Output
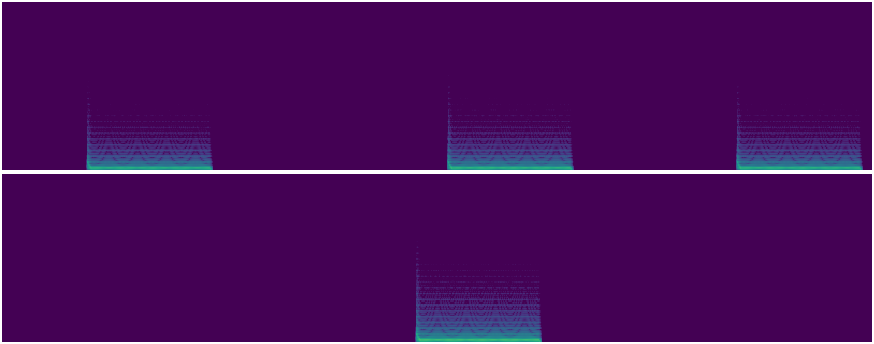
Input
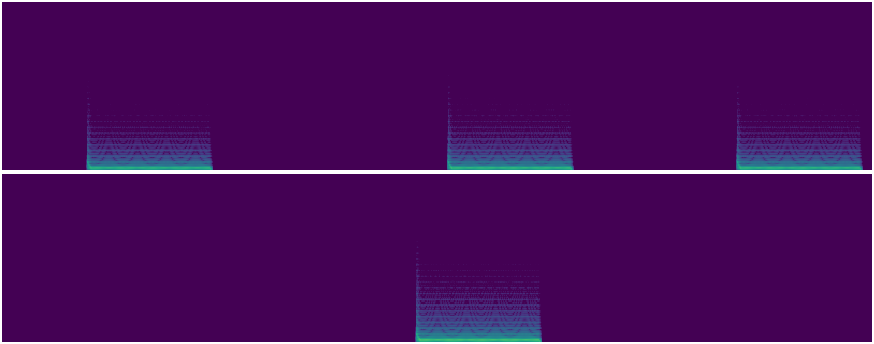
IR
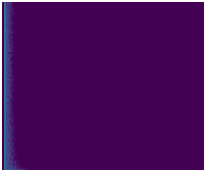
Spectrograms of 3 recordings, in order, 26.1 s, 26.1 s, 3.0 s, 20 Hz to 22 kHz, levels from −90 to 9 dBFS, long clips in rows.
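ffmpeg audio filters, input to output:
-af "lowshelf=frequency=220:gain=-3.5"

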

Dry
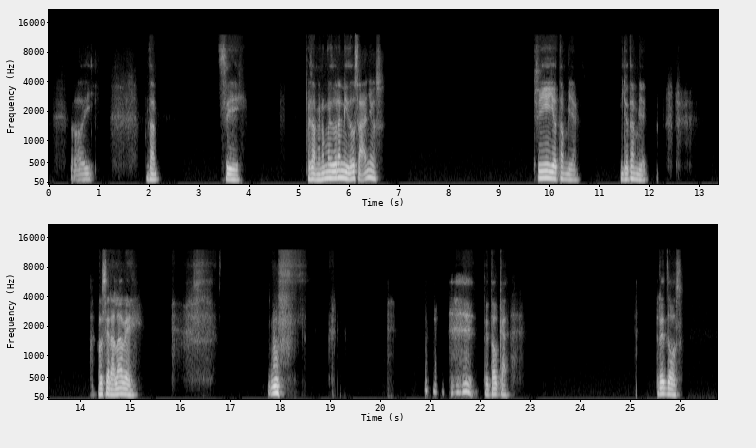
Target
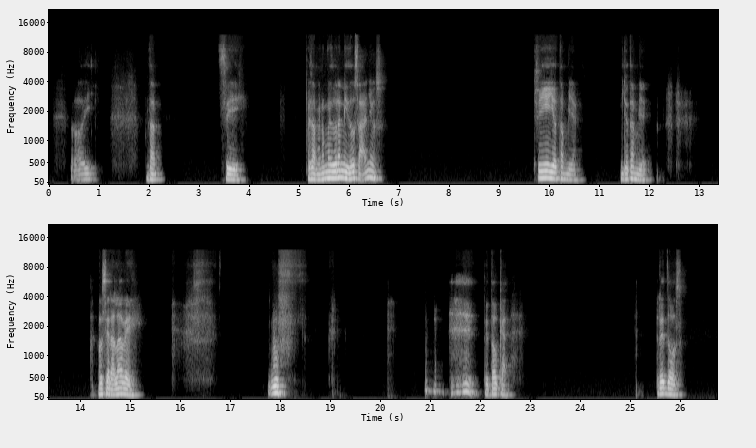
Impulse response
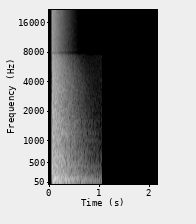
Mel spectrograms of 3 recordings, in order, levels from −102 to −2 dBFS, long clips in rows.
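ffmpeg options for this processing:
-filter_complex "[0:a]asplit=2[link_01][link_02];[link_02]equalizer=frequency=5600:width=1.5:gain=7.5[link_03];[1:a]atrim=start_sample=2205,afade=type=out:start_time=0.22:duration=0.01,atrim=end_sample=10143,asetrate=52920,aresample=44100[link_04];[link_03][link_04]afir=irnorm=-1:irlink=0,volume=-44dB[link_05];[link_01][link_05]amix=inputs=2:normalize=0,volume=-1.5dB"

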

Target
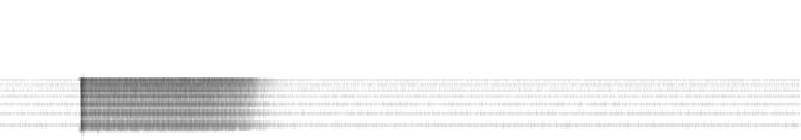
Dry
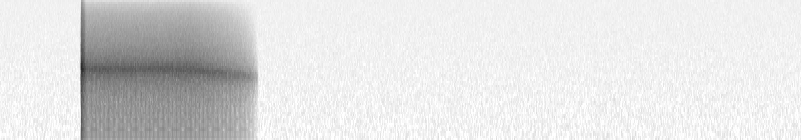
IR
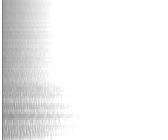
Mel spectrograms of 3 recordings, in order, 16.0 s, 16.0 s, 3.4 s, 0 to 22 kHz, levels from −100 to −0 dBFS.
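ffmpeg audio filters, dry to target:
-filter_complex "[0:a]asplit=2[link_01][link_02];[link_02]adelay=328,lowpass=frequency=1300:poles=1,volume=-15dB,asplit=2[link_03][link_04];[link_04]adelay=328,lowpass=frequency=1300:poles=1,volume=0.39,asplit=2[link_05][link_06];[link_06]adelay=328,lowpass=frequency=1300:poles=1,volume=0.39,asplit=2[link_07][link_08];[link_08]adelay=328,lowpass=frequency=1300:poles=1,volume=0.39[link_09];[link_01][link_03][link_05][link_07][link_09]amix=inputs=5:normalize=0,afftfilt=real='hypot(re,im)*cos(PI*b)':imag='0':win_size=512:overlap=0.75,afftfilt=real='re*between(b*sr/4096,230,2500)':imag='im*between(b*sr/4096,230,2500)':win_size=4096:overlap=0.75,volume=4.5dB"

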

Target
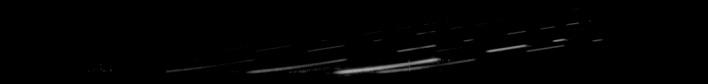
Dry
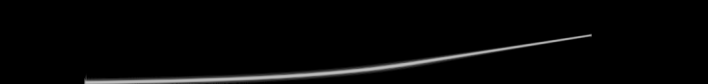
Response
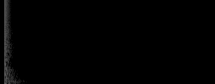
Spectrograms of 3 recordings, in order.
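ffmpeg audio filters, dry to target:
-filter_complex "[0:a]aeval=exprs='if(lt(val(0),0),0.708*val(0),val(0))':channel_layout=same,asuperstop=centerf=3400:order=20:qfactor=5.6,equalizer=frequency=960:width=2.7:gain=-14.5,aecho=1:1:383:0.0891,asettb=1/sr,asplit=3[link_01][link_02][link_03];[link_01]atrim=end=1.004[link_04];[link_02]atrim=start=1:end=1.66,asetpts=PTS-STARTPTS,afade=type=in:duration=0.004:curve=qsin,afade=type=out:start_time=0.656:duration=0.004:curve=qsin,agate=range=-38dB:threshold=-16dB:ratio=16:detection=peak[link_05];[link_03]atrim=start=1.656[link_06];[link_04][link_05]acrossfade=duration=0.004:curve1=hsin:curve2=qsin[link_07];[link_07][link_06]acrossfade=duration=0.004:curve1=qsin:curve2=hsin,asplit=2[link_08][link_09];[1:a]atrim=start_sample=2205,afade=type=out:start_time=0.27:duration=0.01,atrim=end_sample=12348[link_10];[link_09][link_10]afir=irnorm=-1:irlink=0,volume=-15.5dB[link_11];[link_08][link_11]amix=inputs=2:normalize=0,acrusher=bits=7:mix=0:aa=0.5,acrossover=split=840[link_12][link_13];[link_12]lowshelf=frequency=200:gain=9.5[link_14];[link_13]alimiter=level_in=0.5dB:limit=-24dB:level=0:latency=1:release=241,volume=-0.5dB[link_15];[link_14][link_15]amix=inputs=2:normalize=0,asettb=1/sr,asplit=3[link_16][link_17][link_18];[link_16]atrim=end=4.094[link_19];[link_17]atrim=start=4.09:end=4.49,asetpts=PTS-STARTPTS,afade=type=in:duration=0.004:curve=qsin,afade=type=out:start_time=0.396:duration=0.004:curve=qsin,aecho=1:1:1.7:0.66,atrim=end_sample=17640[link_20];[link_18]atrim=start=4.486[link_21];[link_19][link_20]acrossfade=duration=0.004:curve1=hsin:curve2=qsin[link_22];[link_22][link_21]acrossfade=duration=0.004:curve1=qsin:curve2=hsin,afftfilt=real='re*eq(mod(floor(b*sr/1024/590),2),1)':imag='im*eq(mod(floor(b*sr/1024/590),2),1)':win_size=1024:overlap=0.75,volume=-4.5dB"

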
